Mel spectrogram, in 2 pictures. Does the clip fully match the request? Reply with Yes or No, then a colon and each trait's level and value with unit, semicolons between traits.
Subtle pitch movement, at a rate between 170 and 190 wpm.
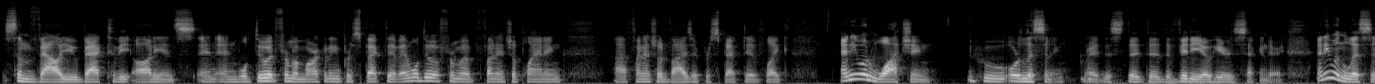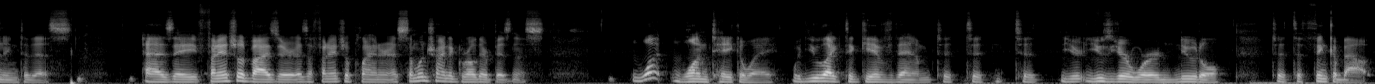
No: average, 3.1 semitones; average, 180 wpm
